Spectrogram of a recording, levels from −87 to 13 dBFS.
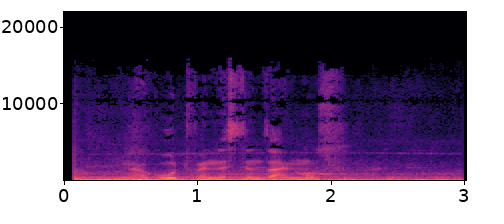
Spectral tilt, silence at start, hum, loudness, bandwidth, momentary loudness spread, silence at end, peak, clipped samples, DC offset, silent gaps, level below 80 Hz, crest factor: -6.5 dB/octave; 0.1 s; none; -21 LUFS; 15 kHz; 7 LU; 0 s; -2 dBFS; under 0.1%; under 0.1%; none; -20 dBFS; 16 dB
